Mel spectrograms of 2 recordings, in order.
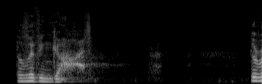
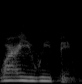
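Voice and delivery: much softer, tender "Why are you weeping?"; 2 semitones higher, 13 dB quieter, faster than usual. Shown as a demonstration. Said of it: "He's like".

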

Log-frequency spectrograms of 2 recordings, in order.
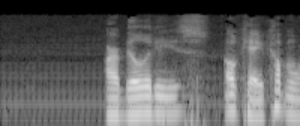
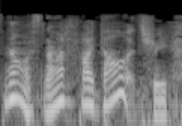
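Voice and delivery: softer, firm correction; quiet answer; 5 semitones higher, 8 dB quieter than usual. Real, not acted. Preacher quietly correcting the crowd, firm.

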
